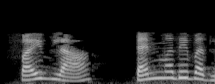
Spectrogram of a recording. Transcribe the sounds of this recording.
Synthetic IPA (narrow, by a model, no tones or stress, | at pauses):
fajʋla | t̪ɛ̃nməd̪ʱːjebəd̪l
